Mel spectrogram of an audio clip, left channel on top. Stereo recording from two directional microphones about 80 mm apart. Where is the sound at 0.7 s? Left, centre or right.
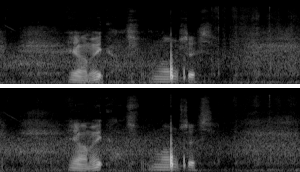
Right.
